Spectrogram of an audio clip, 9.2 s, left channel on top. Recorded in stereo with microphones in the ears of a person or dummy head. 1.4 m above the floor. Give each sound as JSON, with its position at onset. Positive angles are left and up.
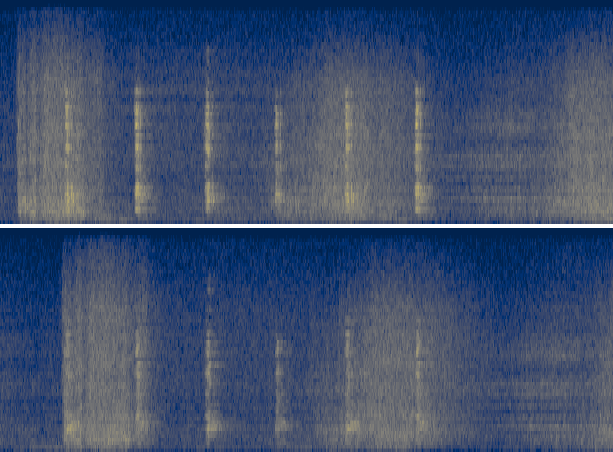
{"t": 1.0, "sound": "ticking", "side_deg": 50, "distance_m": 2.5}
